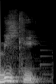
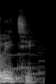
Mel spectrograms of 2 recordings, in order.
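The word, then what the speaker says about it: vici: Esa es Vicky Vicky que no bichi no no. A ver, a lo mejor en alguna pronunciación digan bichi, pero es c de casa, o sea, que no hay un H o una cosa así.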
